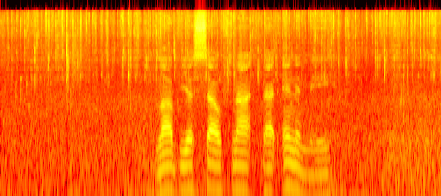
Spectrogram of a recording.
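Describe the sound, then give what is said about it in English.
Water gushes in a steady, hissing rush for the whole clip, while a man speaks a short phrase over it midway through. “Hear the sounds, water. Hear the water, hit the earth now.”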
